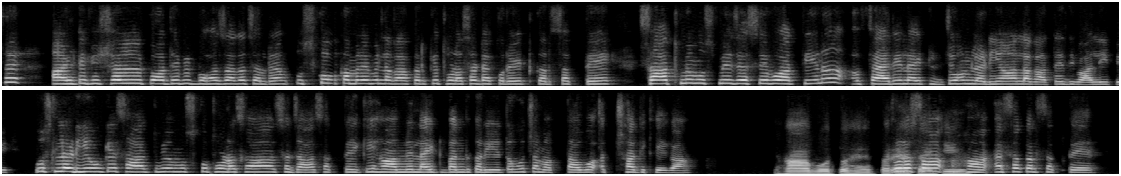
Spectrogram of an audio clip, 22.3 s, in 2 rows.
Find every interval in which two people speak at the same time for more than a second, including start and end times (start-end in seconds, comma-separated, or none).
none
